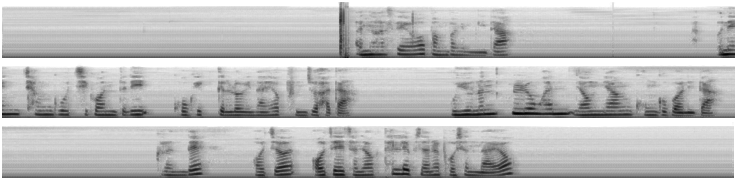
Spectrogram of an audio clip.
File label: korean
